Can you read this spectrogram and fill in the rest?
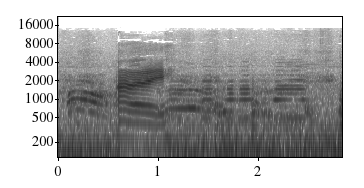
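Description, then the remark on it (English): A loud car horn blasts once for about half a second over a steady rumble of idling engines and traffic in a completely full parking lot at a rally, with softer tonal sounds continuing afterward. “We're just heading out of the parking lot. So many cars are here.”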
